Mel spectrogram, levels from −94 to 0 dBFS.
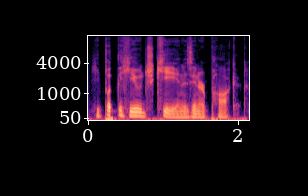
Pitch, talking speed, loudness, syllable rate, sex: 95 Hz, 250 wpm, -20 LUFS, 5.4 syllables/s, male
